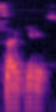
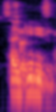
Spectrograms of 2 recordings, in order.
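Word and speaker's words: Žalgiris: weil du hast entweder Barça oder wie spricht man die nochmal aus? Salins. Kaunas. Kaunas, wie, wie heißen die richtig? Salgiris. – Salgiris, Kaunas.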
